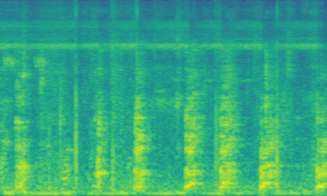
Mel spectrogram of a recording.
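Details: Mother pig and her remaining piglets after giving birth, seven of twelve having died; short throaty grunts come in a regular series about every half second, each a brief low burst.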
